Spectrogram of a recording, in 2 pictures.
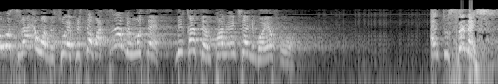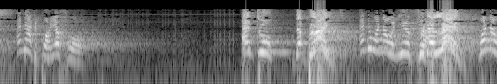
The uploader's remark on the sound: Preached at the Anagkazo Assemblies Cathedral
